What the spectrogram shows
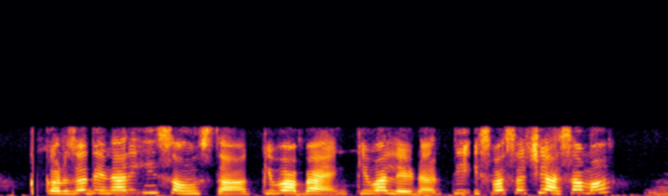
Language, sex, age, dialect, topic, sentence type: Marathi, female, 31-35, Southern Konkan, banking, question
